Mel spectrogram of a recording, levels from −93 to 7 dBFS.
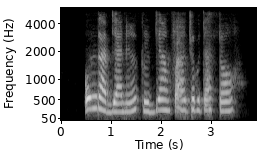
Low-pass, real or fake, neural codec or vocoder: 5.4 kHz; fake; codec, 44.1 kHz, 2.6 kbps, DAC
